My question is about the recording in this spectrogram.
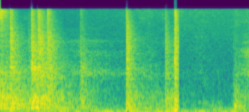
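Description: Handling noises as a charger plug is fitted to an electric dirt bike's removable battery: rustling through the first second, then two sharp clicks, the second louder, near the end.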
